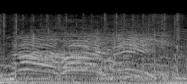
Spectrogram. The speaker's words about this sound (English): That's the sound of crowds of people who showed up outside a Moscow church today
